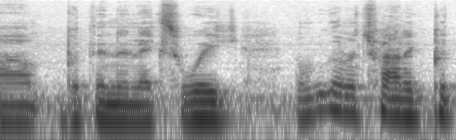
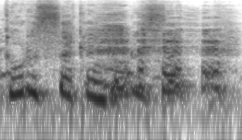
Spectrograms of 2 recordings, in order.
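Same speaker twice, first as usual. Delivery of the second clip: calling out. Retold or imitated. Coach calling to runner.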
